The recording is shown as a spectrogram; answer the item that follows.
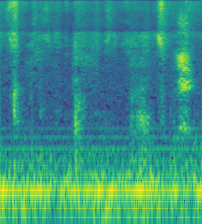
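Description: Near silence: room tone with a low steady hum and a few faint, brief scratchy rustles.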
